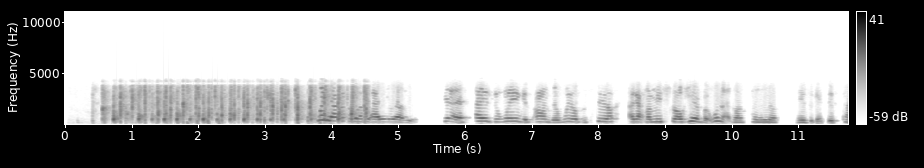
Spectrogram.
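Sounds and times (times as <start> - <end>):
hand clapping: 0.4 - 4.8
speech: 3.8 - 11.7.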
